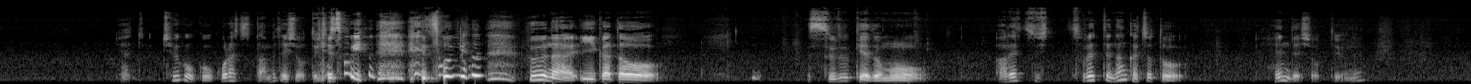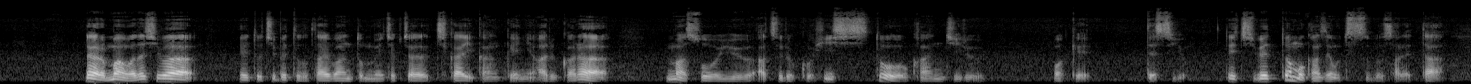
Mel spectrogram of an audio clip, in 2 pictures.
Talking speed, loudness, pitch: 270 characters per minute, -21 LUFS, 265 Hz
